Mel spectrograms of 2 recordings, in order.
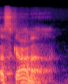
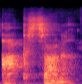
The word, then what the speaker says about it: Oksana: so okay excellent so ask Anna I I mean you know what I am gonna be that guy it's Oksana oh yes yeah okay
